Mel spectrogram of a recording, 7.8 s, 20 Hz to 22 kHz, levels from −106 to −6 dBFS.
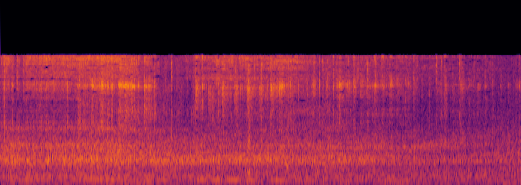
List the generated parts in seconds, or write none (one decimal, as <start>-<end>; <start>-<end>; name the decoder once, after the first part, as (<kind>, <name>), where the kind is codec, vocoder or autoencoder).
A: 4.2-4.7 (vocoder, Vocos)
